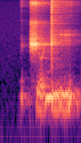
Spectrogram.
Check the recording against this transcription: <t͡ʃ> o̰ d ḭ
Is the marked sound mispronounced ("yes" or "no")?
no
